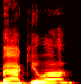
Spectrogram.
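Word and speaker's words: Bakula: You know, I just because you didn't watch excellent 90s television and you don't know about Scott Bula, whose name rhymes with Dracula, that's how good his name is.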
